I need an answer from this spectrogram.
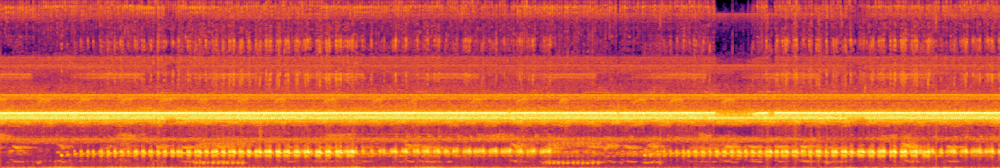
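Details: Frogs calling in the rain: a rapid, pulsing chatter in a steady trill, with low croaking notes breaking in around three and eight seconds, over a constant high insect drone.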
